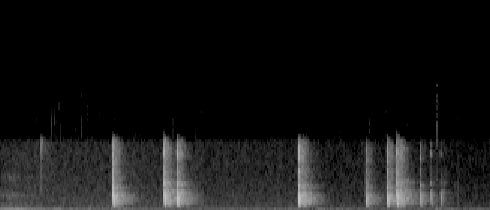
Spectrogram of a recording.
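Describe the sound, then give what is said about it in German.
A dice app's roll, landing on five: bursts of sharp, clattering clicks in irregular clusters, tumbling and pausing, then a final rapid flurry of taps. No one speaks. “Okay, dann lausche dem Würfel.”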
